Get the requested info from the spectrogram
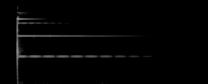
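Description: A single bell 'ding' sound effect marking a tap on a notification-bell icon. One bright strike comes a fraction of a second in, then rings on in two clear tones and fades out over about a second and a half.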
